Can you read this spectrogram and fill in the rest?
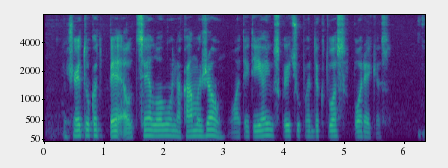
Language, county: Lithuanian, Marijampolė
